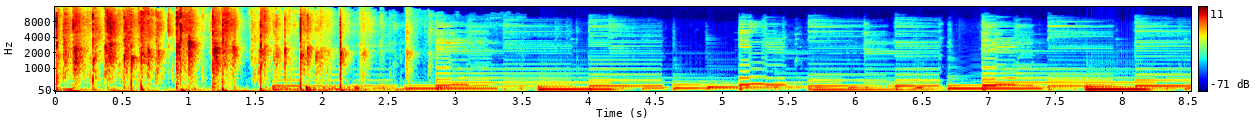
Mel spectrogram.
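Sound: studio applause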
